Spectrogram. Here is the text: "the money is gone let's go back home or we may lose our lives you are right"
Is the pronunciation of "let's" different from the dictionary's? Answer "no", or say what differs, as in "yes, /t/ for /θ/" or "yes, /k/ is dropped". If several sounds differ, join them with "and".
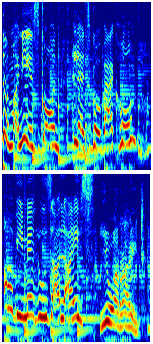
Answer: no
